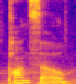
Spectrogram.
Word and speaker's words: ponceau: Ponceau. I looked up the pronunciation.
